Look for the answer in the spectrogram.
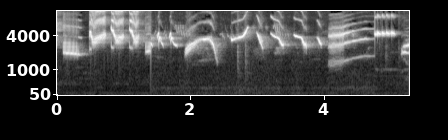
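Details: Jalak suren, the Asian pied starling, singing a varied 'full isian' song of rapid harsh chatters, rising and falling whistles and squeaky slurred notes, delivered almost without pause.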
